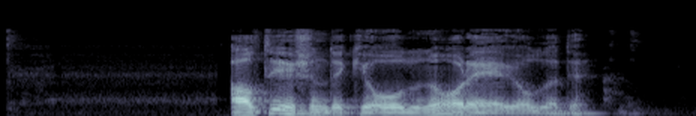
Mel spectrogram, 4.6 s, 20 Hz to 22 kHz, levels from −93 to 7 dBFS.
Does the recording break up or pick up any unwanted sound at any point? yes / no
no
